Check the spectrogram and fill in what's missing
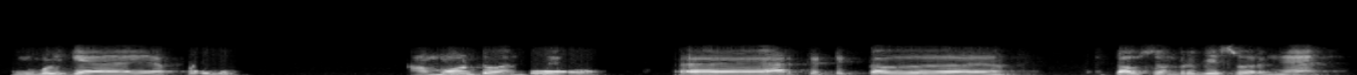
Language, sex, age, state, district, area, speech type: Tamil, male, 45-60, Tamil Nadu, Coimbatore, rural, conversation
